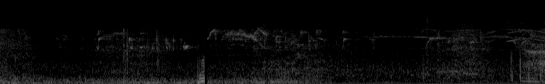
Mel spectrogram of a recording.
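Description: Outdoor ambience with small birds chirping faintly several times, and a single sharp click about two seconds in.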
